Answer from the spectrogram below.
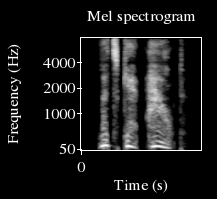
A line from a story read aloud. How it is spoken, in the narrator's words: whispered Jordan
